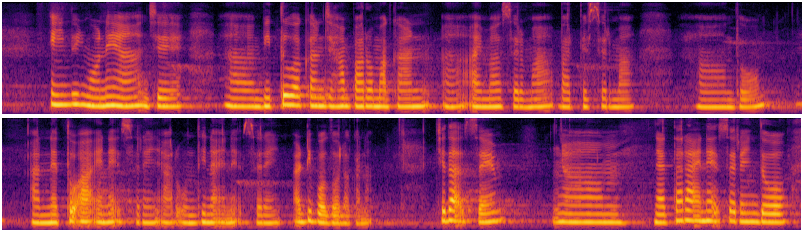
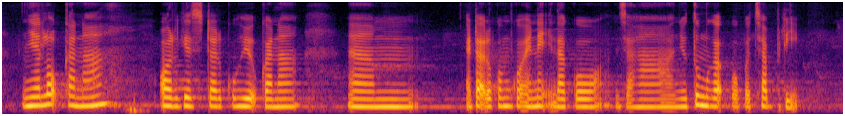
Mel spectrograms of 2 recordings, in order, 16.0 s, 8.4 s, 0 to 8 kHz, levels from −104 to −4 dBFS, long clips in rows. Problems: constant background noise, echo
